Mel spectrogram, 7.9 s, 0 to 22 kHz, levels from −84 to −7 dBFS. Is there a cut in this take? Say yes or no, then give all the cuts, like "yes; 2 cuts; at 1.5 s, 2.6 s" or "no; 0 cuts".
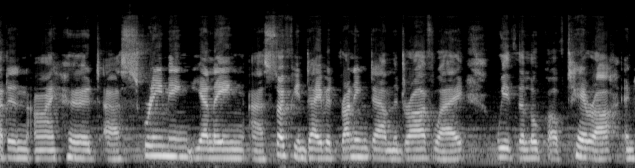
no; 0 cuts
